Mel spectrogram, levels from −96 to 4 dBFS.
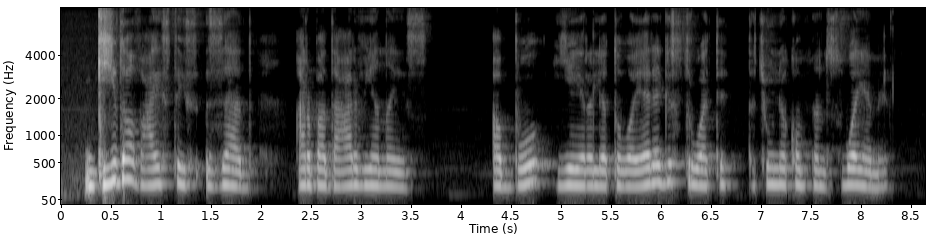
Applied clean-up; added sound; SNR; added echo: none; none; none; none.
